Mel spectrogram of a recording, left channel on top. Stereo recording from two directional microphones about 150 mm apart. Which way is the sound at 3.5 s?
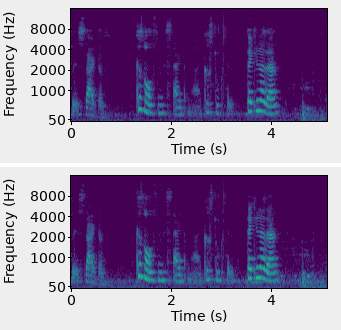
25° left (ahead or behind).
